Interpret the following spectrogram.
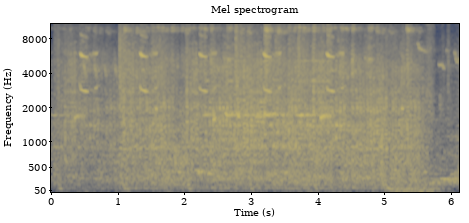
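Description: Drawbridge being lowered by a chain windlass: a steady rattling and ratcheting of the winch and chain, with a short squeak about once a second. A heavy low thud comes near the end as the bridge lands.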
